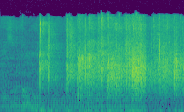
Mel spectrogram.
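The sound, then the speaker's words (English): A church audience clapping during a sermon, a loose patter of many hands that starts after half a second and grows fuller, with voices mixed in. “The givers are clapping.”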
